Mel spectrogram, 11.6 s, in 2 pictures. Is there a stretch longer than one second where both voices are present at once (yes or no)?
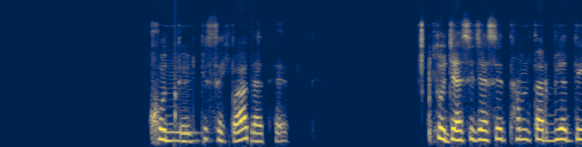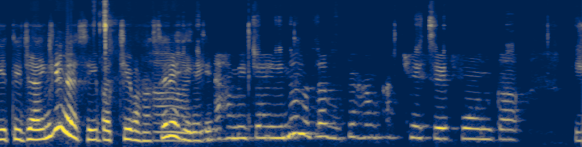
no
